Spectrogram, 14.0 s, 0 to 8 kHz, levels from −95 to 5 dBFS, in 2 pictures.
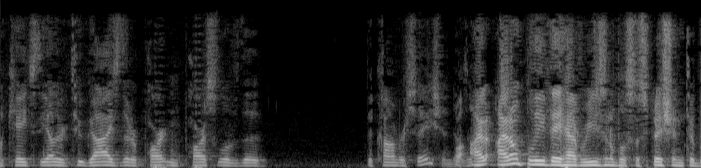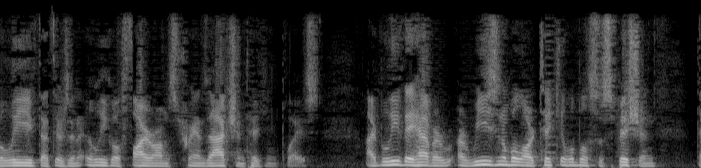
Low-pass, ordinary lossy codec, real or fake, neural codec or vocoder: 7.2 kHz; AAC, 48 kbps; real; none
